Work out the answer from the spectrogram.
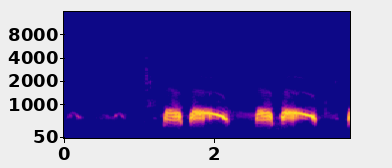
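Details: Spotted dove urgent cooing, played to make wild-caught birds call for decoy training: faint soft murmurs, then loud rhythmic coos, a short note and a long descending one, repeated about every second.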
